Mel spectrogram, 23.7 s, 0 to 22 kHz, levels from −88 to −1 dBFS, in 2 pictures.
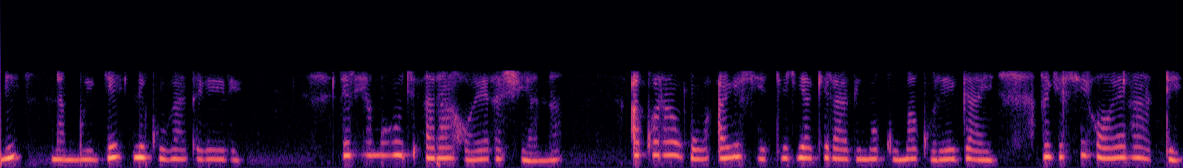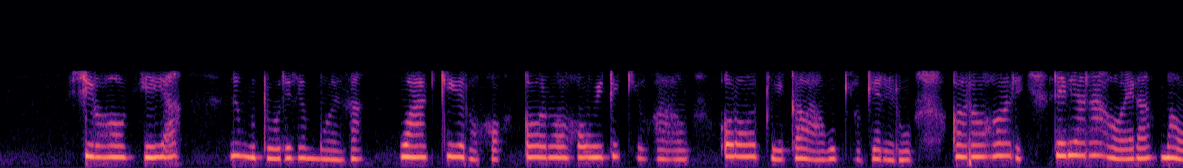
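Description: The whole way through, this speech has the AMR narrowband mobile codec sound: nothing above 3.8 kHz, and a buzzy, synthetic edge that fits a low mode around 8 kbit/s.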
